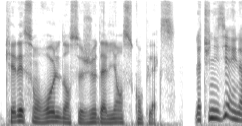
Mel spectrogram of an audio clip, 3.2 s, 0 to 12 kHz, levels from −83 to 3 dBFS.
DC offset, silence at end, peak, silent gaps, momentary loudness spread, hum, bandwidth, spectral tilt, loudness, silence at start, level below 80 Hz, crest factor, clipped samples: under 0.1%; 0 s; -6 dBFS; 2.43-2.56 s; 12 LU; none; 12 kHz; -6 dB/octave; -25 LUFS; 0.1 s; -50 dBFS; 18 dB; under 0.1%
